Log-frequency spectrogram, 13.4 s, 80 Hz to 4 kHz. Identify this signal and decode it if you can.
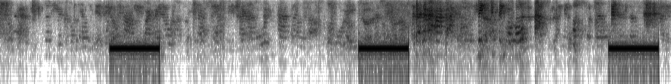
Ringback tone (Europe, 425 Hz), with speech.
